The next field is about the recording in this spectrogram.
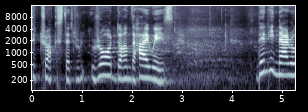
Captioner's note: audience laughing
